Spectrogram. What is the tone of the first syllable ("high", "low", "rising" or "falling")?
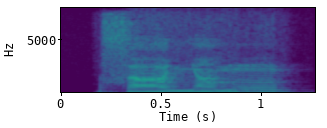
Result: low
